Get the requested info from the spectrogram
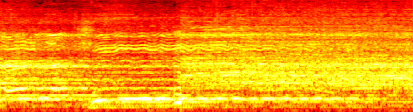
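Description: Women's voices and a gospel choir singing a slow song through to a long held chord. A broad crowd noise of cheering and applause swells beneath it from about halfway.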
